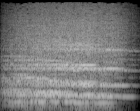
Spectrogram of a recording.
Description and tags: Magic Pass-By
Something not entirely real goes zooming past. Possibly a spell of some kind.
cast, jet, magic, spell, swish, whoosh, wizard, woosh, zoom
